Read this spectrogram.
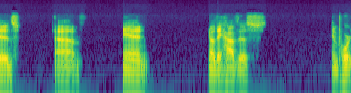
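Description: A man speaks with animation over an online call, in short bursts.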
